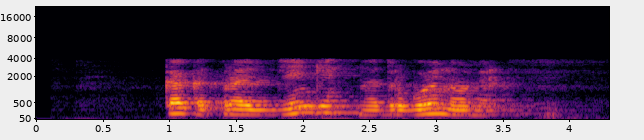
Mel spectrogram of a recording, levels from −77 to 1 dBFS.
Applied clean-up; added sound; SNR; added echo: none; none; none; reverberation time 0.8 s.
